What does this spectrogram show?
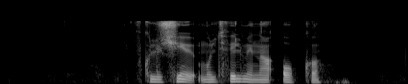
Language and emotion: Russian, neutral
